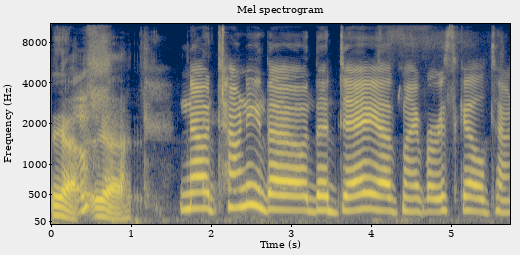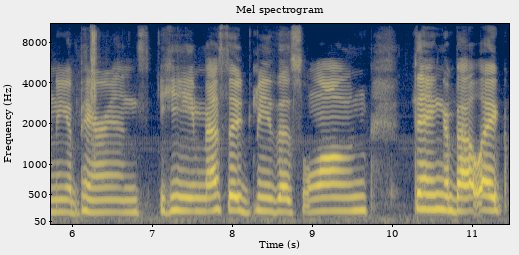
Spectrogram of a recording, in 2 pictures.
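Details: Ataxic dysarthria in a woman of about 28 with Friedreich's ataxia, a rare progressive genetic disease diagnosed 10 years earlier. Speech and walking problems were noticed around age 15.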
